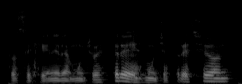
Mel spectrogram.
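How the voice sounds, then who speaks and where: A man's voice: low-pitched, lively intonation, moderate pace, warm tone. A man giving an informal lecture to an online audience over a video call, talking in a repetitive, emphatic, conversational way. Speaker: speaker giving a talk.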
